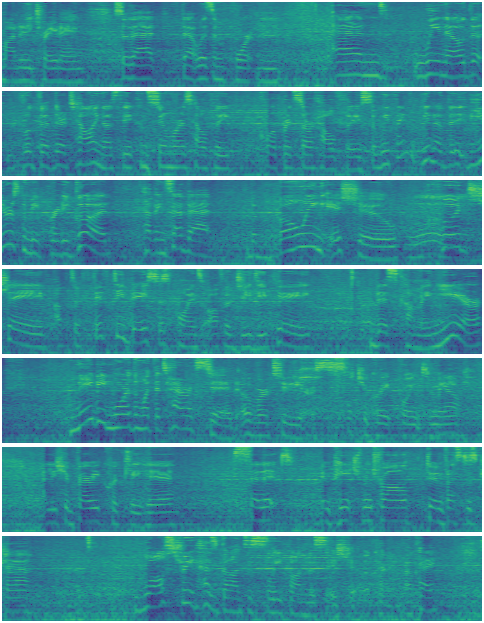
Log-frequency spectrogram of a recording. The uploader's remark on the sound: live from the New York Stock Exchange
